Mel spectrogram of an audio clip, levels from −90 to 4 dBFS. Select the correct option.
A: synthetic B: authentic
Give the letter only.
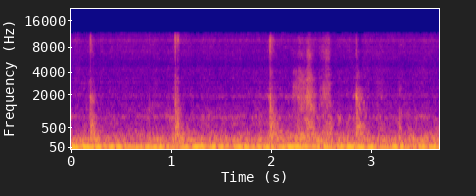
A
